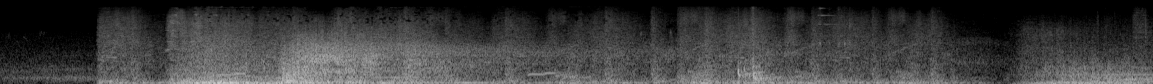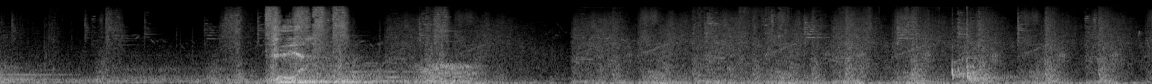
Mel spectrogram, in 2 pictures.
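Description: Spell blasts and weapon strikes clash and burst in a fantasy battle.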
